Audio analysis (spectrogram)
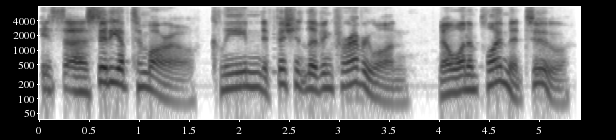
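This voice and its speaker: A man's voice: fairly high pitch, wildly swooping pitch, moderate pace, no echo, clean studio sound. A man playing an earnest, stubborn theme-park designer in a screenplay table read, speaking insistently and pleadingly.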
